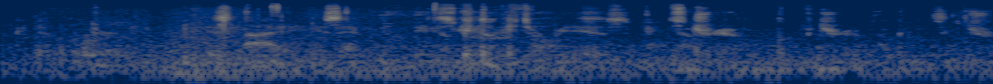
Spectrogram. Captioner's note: contestants whispering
